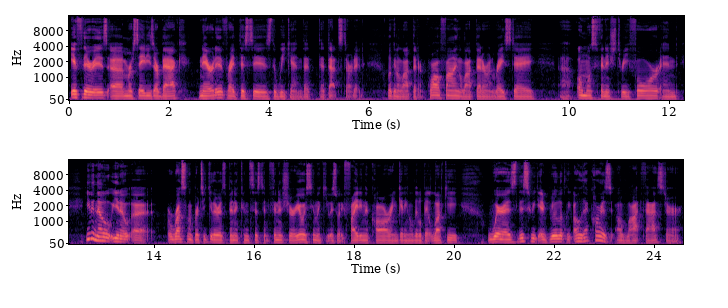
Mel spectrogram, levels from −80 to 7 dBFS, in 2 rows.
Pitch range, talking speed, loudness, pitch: 90-110 Hz, 190 wpm, -25 LUFS, 95 Hz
